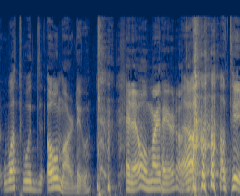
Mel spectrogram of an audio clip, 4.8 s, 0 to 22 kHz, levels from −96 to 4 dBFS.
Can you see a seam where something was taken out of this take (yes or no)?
yes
